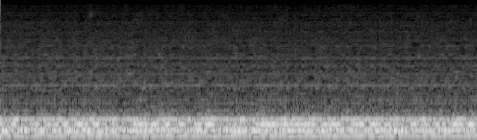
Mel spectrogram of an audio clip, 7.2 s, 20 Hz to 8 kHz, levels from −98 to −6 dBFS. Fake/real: fake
